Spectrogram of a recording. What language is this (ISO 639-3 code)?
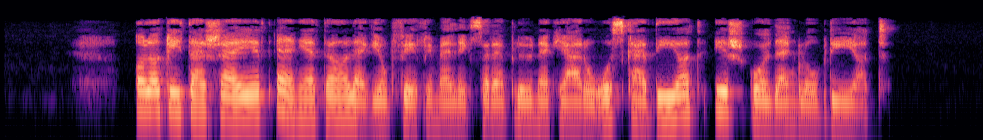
hun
